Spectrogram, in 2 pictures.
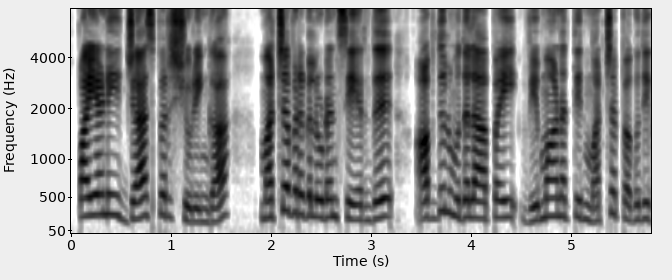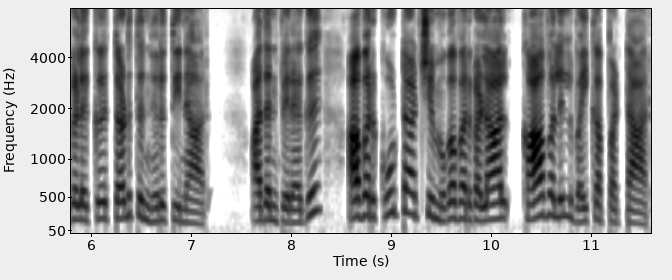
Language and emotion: Tamil, neutral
